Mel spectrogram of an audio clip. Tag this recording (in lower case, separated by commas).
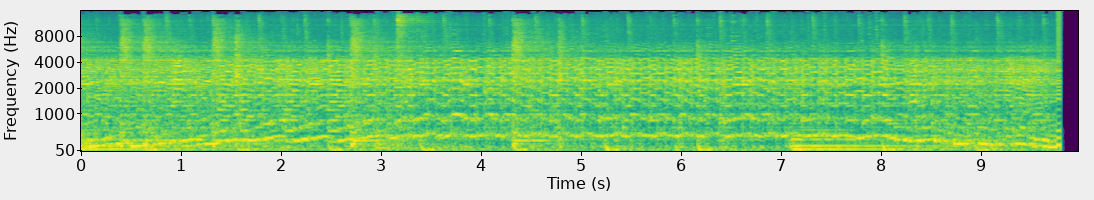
plucked string instrument, music, guitar, musical instrument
